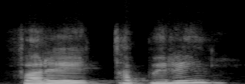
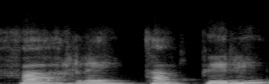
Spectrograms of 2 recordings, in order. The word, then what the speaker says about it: whare tapere: So the WH is pronounced as F, and the NG is pronounced as Ng. F and Ng.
